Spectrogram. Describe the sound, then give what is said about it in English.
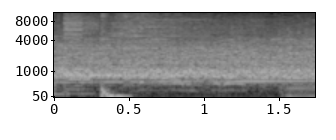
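A basketball arena crowd roars in a steady, loud wall of cheering after Tyrese Hunter's right-handed dunk on a run out, holding without a break, with a brief low thump near the start and no clear voices above the noise. “Listen to this crowd.”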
